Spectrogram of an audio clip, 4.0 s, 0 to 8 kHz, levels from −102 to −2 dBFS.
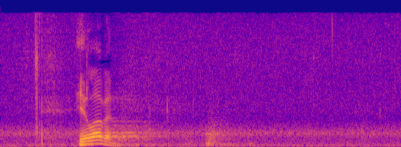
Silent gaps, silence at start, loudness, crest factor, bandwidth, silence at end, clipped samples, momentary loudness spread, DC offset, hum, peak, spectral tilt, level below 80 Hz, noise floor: none; 0.05 s; -29 LUFS; 20 dB; 7.6 kHz; 0 s; under 0.1%; 26 LU; under 0.1%; none; -12 dBFS; -6.5 dB/octave; -64 dBFS; -50 dBFS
